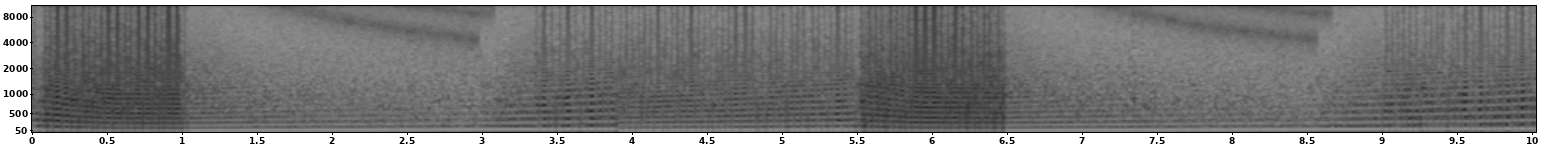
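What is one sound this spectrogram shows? A harsh hissing tyre screech sounds during drifts.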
